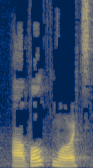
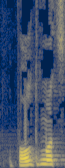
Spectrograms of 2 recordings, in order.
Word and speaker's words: Voldemort: The name should be pronounced Voldemort, not Voldemort. 발음이 Voldemort라고 발음해야지 T를 써서 Voldemort라고 하면 안 된다고 Rowling said on Twitter.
